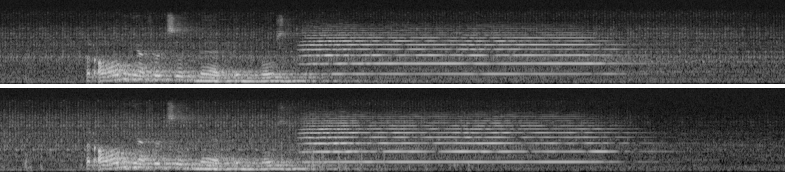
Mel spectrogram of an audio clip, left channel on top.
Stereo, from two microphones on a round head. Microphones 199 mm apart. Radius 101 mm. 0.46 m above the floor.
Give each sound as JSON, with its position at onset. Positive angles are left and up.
{"t": 0.9, "sound": "a woman speaking", "side_deg": -15, "distance_m": 1.2}
{"t": 3.0, "sound": "a trumpet", "side_deg": -5, "distance_m": 6.5}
